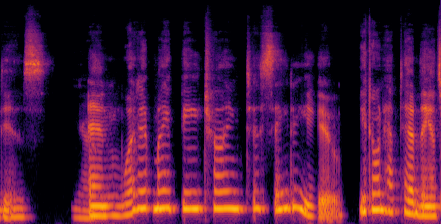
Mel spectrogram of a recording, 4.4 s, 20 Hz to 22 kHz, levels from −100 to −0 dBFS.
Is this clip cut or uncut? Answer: uncut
